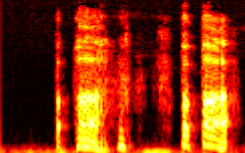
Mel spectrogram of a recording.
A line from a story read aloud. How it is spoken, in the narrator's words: he called after him, sobbing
